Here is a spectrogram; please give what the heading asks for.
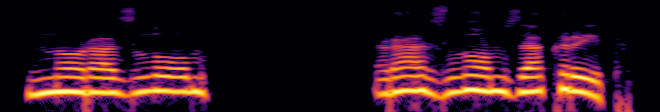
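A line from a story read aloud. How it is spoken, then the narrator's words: Furious bark. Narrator (Russian): рявкнул Грегор и неожиданно почувствовал, как тревога отступает, переплавляясь в ярость на слишком уж назойливого подчиненного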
